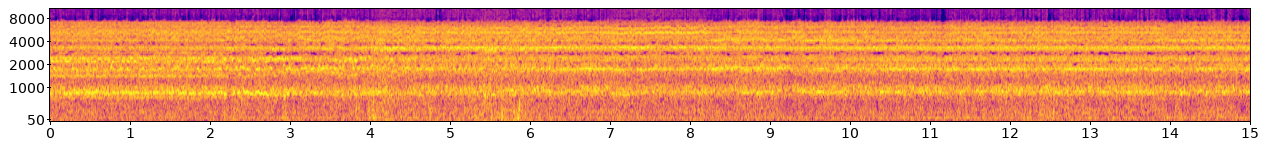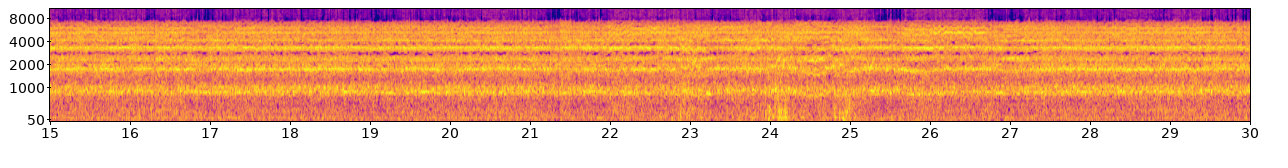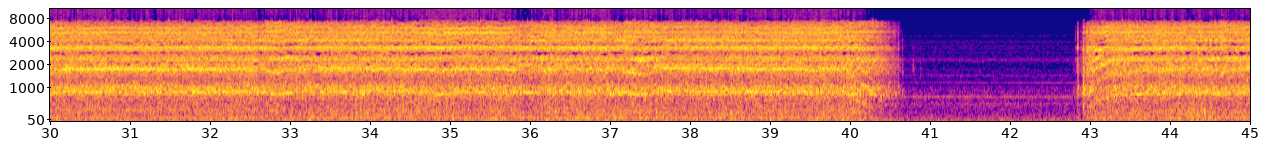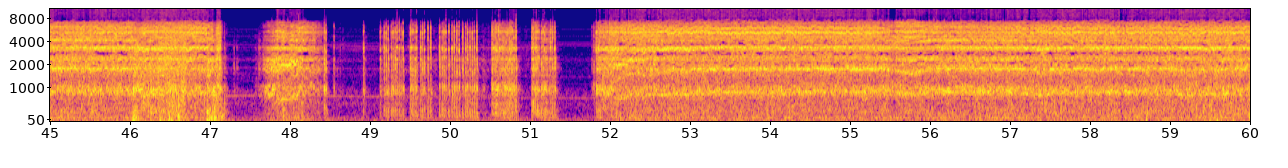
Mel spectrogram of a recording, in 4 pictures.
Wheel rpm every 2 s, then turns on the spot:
210, 210, 230, 230, 230, 230, 230, 230, 230, 230, 230, 220, 220, 230, 230, 230, 230, 230, 230, 220, 30, 70, 220, 140, 30, 20, 190, 230, 230, 230.
48-50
